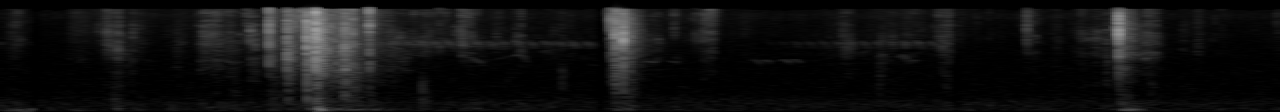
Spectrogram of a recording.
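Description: Dry dead twigs and branches crackling and snapping as a person steps and pushes through brush. A long crackle comes about a second in, then single sharp snaps near the middle and near the end.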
